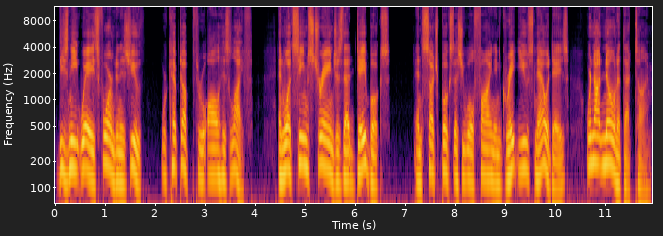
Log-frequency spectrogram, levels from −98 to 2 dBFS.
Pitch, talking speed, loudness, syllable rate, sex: 140 Hz, 205 wpm, -16 LUFS, 4.6 syllables/s, male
